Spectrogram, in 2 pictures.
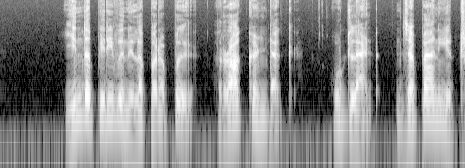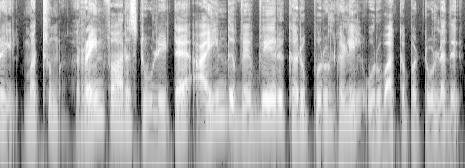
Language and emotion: Tamil, neutral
